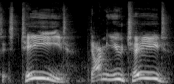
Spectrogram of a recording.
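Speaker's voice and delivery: loud, high hammed-up curse; mock outrage. Gamer yelling in mock fury at wrong horse.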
